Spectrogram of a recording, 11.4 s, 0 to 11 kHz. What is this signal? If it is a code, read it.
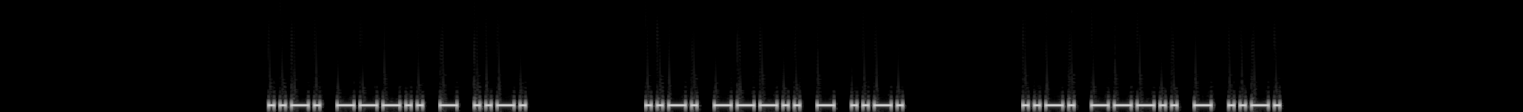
Morse code, heard as a keyed tone, about 28 wpm, 700 Hz. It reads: F8TF F8TF F8TF
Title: DXCC-100 Call Signs - 4 Characters - Repeated 3x - 28wpm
